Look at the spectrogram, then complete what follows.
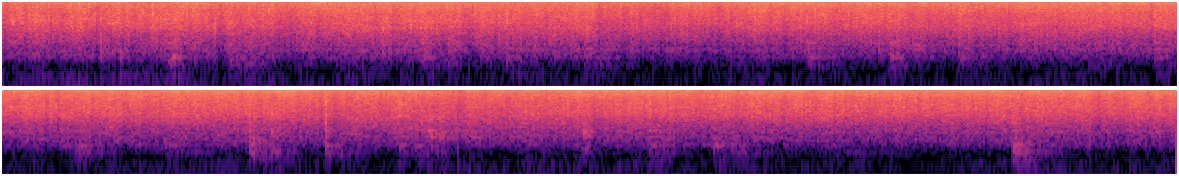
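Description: Diced eggplant, onions and chickpeas sizzling steadily in hot oil on high heat, with a spatula scraping and tapping against the pan as they are stirred.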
